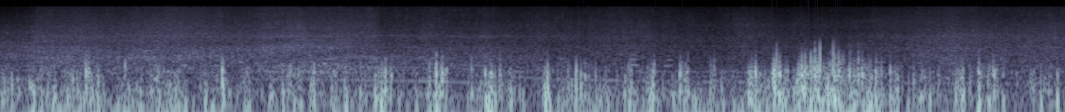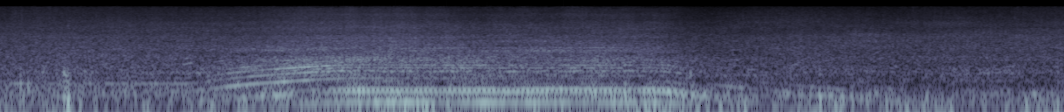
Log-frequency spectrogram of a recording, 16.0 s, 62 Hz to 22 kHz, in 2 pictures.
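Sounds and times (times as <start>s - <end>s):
engine drone: 0.0s - 15.9s
water noise: 0.0s - 15.9s
wind: 0.0s - 15.9s.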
